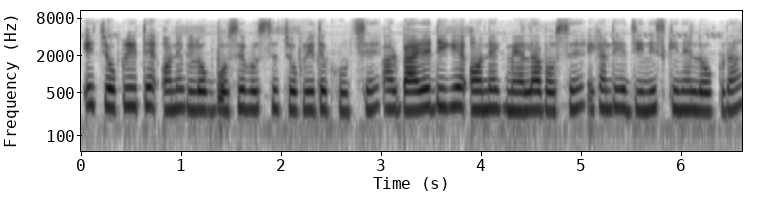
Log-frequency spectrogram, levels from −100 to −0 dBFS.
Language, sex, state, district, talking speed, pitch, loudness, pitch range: Bengali, female, West Bengal, Purulia, 170 wpm, 270 Hz, -19 LUFS, 265-280 Hz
